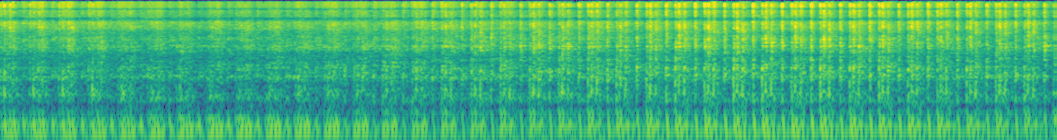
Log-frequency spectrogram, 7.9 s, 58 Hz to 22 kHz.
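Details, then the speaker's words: Factory Five MK2 Cobra roadster, Ford V8 with Edelbrock Pro Flo 4 EFI, on first start before timing is set: deep, steady, even V8 lope with no ticks, knocks or stumbles. It runs normally. "all right I'm going to go ahead and get the timing set so it's been running for a while uh still running as you can obviously hear"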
